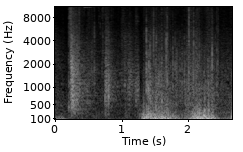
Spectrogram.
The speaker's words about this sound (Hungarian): azon keresztül egy falépcsőn tudunk feljutni egészen a padlástérbe. Elindulunk.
